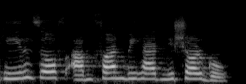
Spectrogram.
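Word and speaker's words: Nisarga: That when just after this, I think 2 weeks on the heels of Amphan, we had Nishargo, right? I'm pronouncing it the Bengali way, Nishargo.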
